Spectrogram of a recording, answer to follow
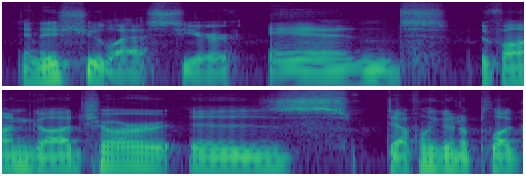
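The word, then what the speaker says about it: Davon Godchaux: I've heard a lot of people mispronounce the name. It's Devon Godshaw.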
